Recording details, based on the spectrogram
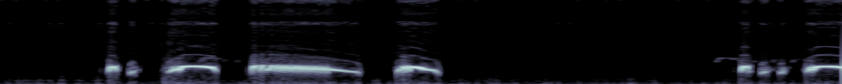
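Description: Spotted dove cooing low and soft: two quick notes, a long drawn-out coo, then a clipped final note, with the phrase beginning again after a pause.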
